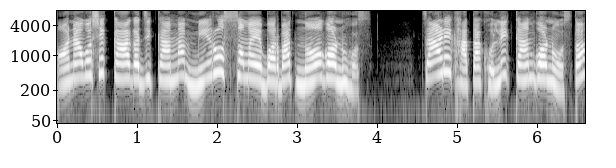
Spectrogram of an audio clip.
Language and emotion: Nepali, angry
